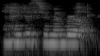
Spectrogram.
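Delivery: ordinary talk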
